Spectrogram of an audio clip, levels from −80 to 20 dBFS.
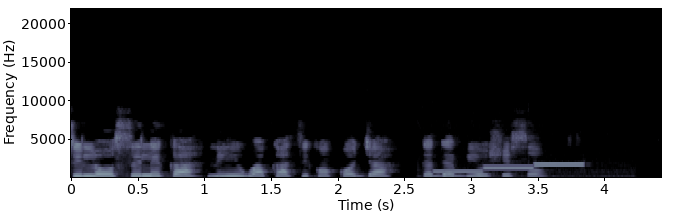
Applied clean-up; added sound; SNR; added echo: none; Telephone; 4 dB; none.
